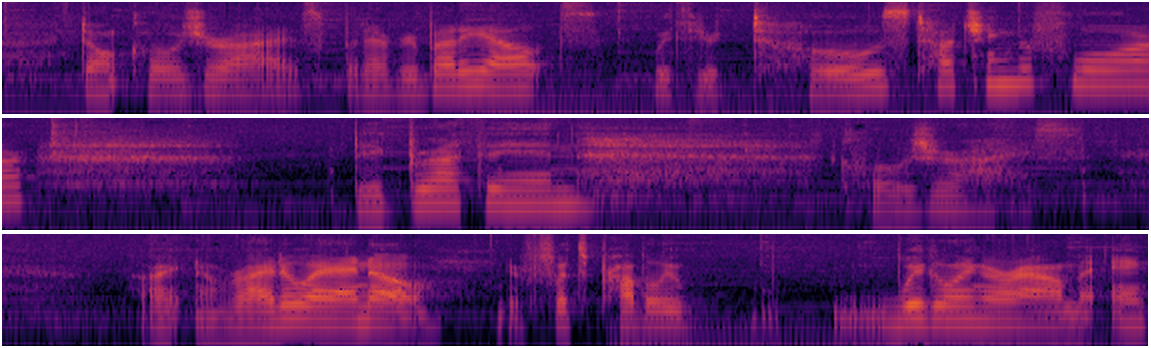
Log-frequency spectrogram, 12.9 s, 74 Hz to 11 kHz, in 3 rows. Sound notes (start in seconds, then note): 4.4 inhales; 4.4 exhales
